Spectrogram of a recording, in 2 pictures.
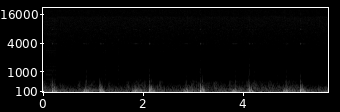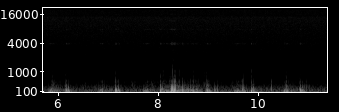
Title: Visible heart auscultation in left lateral decubitus position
